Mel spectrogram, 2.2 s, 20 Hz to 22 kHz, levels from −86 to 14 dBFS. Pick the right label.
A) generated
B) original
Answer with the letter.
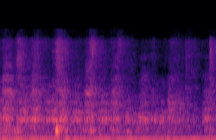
B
